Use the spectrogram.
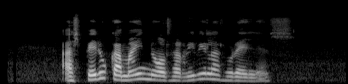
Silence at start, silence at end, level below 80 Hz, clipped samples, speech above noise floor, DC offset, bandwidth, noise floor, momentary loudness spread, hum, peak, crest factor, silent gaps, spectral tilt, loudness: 0.65 s; 0.65 s; -72 dBFS; under 0.1%; 36 dB; under 0.1%; 10.5 kHz; -57 dBFS; 11 LU; none; -2 dBFS; 22 dB; none; -5.5 dB/octave; -21 LUFS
